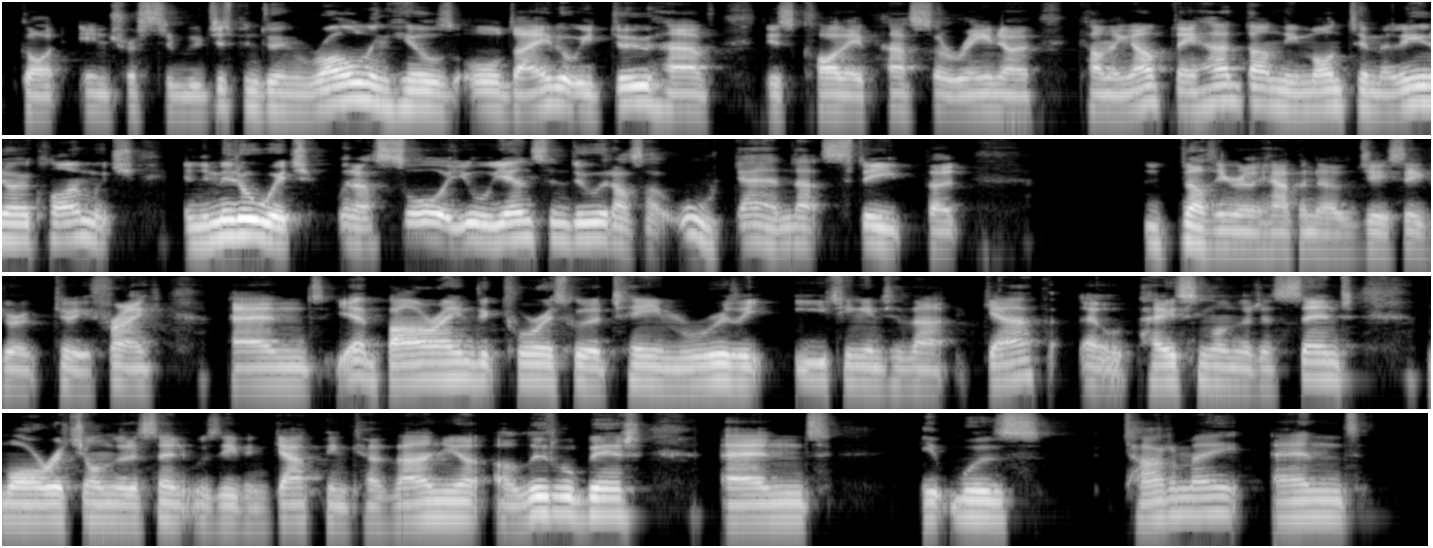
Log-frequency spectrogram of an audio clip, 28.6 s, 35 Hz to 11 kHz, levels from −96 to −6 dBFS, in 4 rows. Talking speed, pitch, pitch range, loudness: 190 wpm, 120 Hz, 110-135 Hz, -21 LUFS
